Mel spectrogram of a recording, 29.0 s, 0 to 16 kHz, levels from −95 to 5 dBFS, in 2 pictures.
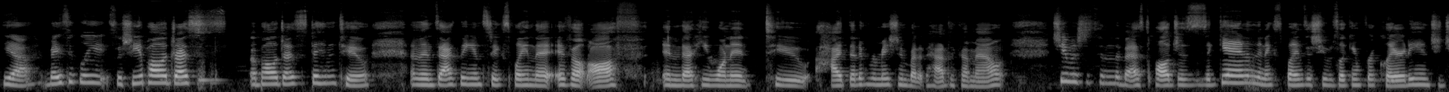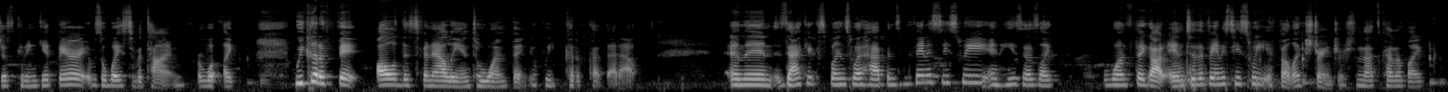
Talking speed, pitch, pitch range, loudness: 235 wpm, 200 Hz, 185-230 Hz, -39 LUFS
